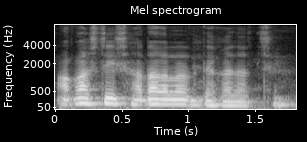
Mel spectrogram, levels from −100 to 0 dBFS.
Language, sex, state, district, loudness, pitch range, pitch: Bengali, male, West Bengal, Alipurduar, -16 LUFS, 100-125 Hz, 120 Hz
